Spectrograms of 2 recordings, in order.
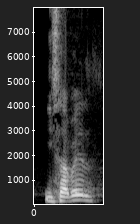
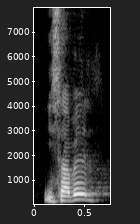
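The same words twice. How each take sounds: First: Second call of her name, a bit softer; softer repeated name. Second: Calling her name out high and loud; loud exclaimed name. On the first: Pilgrim repeating his sister's name, calmer echo. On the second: Pilgrim recognizing his sister, crying out her name. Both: A narrator's reading. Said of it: "exclamó de pronto".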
